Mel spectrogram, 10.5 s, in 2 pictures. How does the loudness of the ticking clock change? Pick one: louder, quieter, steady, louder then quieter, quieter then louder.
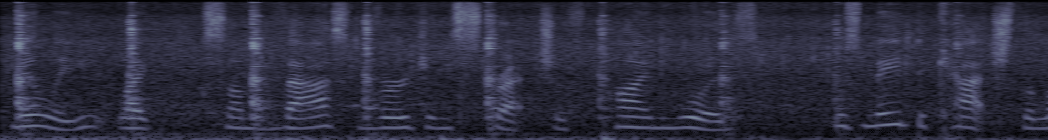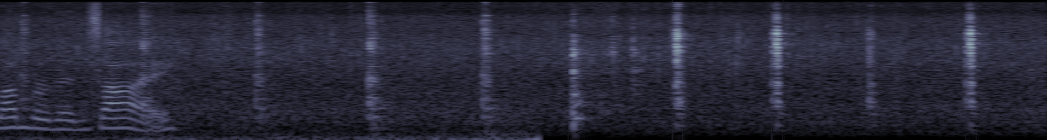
quieter then louder.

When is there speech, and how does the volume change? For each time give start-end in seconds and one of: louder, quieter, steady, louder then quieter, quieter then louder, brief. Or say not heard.
0.1-6.2 steady.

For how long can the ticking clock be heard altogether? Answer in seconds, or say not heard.
10 s.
